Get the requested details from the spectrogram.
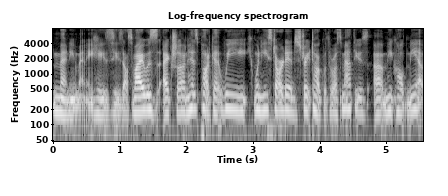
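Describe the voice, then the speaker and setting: A woman with an American accent and vocal fry talks at a very fast pace, with hardly any pauses. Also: fairly low pitch for a woman. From US, Polish immigrant family (came at age two). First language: Polish. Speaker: TV producer. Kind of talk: casual chat. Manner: animated.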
